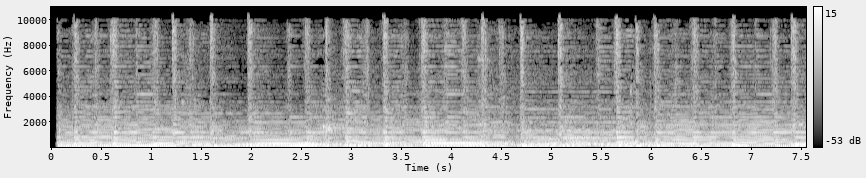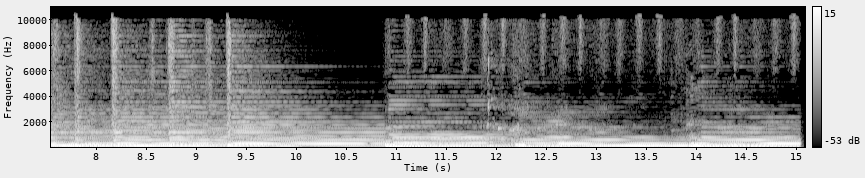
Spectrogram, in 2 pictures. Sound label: acoustic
